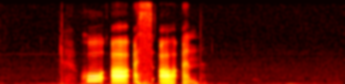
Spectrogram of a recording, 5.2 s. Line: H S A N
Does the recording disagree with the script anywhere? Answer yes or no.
yes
